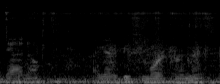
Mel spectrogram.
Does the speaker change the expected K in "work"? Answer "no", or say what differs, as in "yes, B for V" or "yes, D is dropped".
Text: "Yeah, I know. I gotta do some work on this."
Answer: yes, K is dropped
